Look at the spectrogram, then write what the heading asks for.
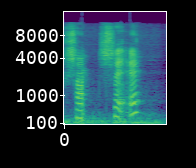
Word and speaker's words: sạch sẽ: Từ cuối cùng trong đoạn 1 là từ sạch sẽ. Khi đọc cần đọc cong lưỡi âm sờ trong tiếng sạch và tiếng sẽ. Chú ý đọc đúng vần ách trong tiếng sạch, thanh ngã trong tiếng sẽ.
